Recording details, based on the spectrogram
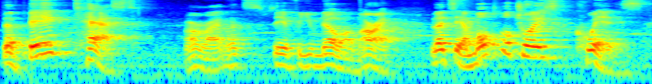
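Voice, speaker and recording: A man's voice: medium pitch, wildly swooping pitch, measured pace. A man reading a children's book aloud as a teacher, theatrical and encouraging, breaking off for chatty asides and questions. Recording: echoey room.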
